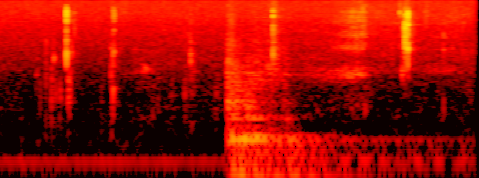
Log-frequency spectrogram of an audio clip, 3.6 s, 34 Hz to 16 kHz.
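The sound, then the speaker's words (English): A sip of a drink from a 50th anniversary mug: one noisy slurp that starts abruptly, holds for about half a second and then fades, with faint small mouth sounds before and after. “I'm going to go taste it. This tastes familiar to me. Now I'm supping from the 50th anniversary.”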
